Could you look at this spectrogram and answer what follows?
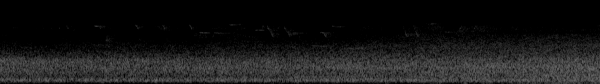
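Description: Birds singing in the dawn chorus, short high chirps scattered through the first few seconds over a steady background hiss; a low rumble builds near the end.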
